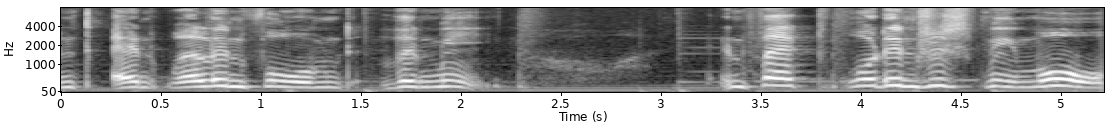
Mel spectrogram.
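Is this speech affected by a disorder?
Yes: quadriplegic cerebral palsy, severe.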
